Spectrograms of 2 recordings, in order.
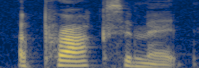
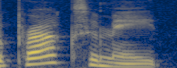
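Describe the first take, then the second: First: The last syllable has a weak reduced vowel. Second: The last syllable has a full 'ay' vowel. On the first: It is used as a noun or adjective. "completely reduced to mt" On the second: It is used as a verb. "a full a sound"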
